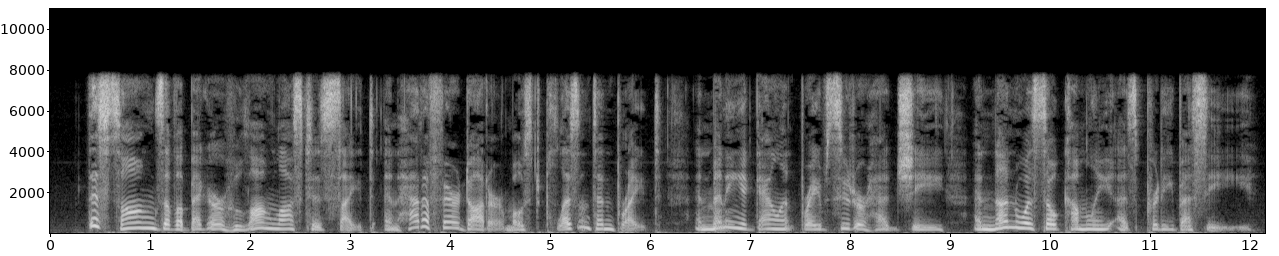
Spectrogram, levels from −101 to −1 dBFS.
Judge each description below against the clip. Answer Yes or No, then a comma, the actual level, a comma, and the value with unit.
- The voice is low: No, high, 220 Hz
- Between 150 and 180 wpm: Yes, average, 175 wpm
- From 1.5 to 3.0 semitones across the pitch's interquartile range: No, average, 4.3 semitones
